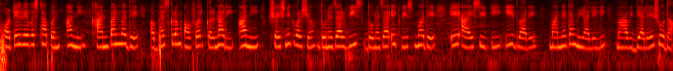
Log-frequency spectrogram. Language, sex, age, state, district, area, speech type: Marathi, female, 18-30, Maharashtra, Nagpur, urban, read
